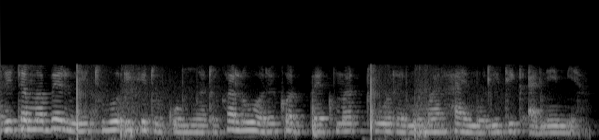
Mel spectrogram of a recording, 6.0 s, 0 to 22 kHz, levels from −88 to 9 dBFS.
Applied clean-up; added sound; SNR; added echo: none; Fireworks; 10 dB; reverberation time 0.3 s.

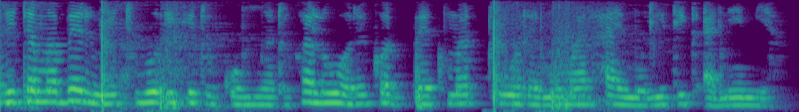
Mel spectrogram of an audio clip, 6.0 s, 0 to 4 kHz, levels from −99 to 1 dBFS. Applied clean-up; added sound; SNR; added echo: classical method WPE with log-MMSE.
